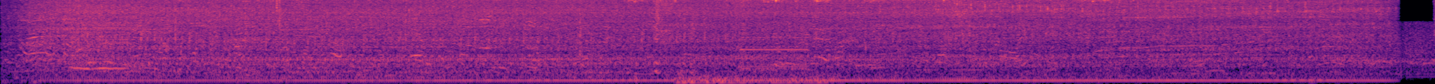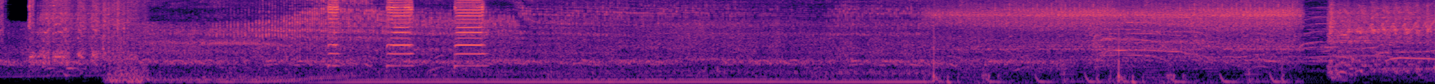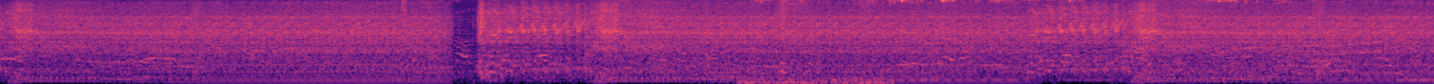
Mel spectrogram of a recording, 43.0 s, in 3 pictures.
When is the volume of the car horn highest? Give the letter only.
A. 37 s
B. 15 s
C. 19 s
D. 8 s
C.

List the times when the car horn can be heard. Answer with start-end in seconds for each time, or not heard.
6.7-8.4, 17.6-19.3, 36.0-37.5.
